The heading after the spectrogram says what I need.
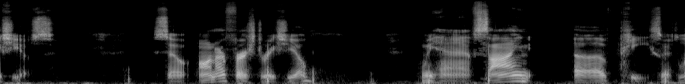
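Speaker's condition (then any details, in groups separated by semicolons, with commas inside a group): No condition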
